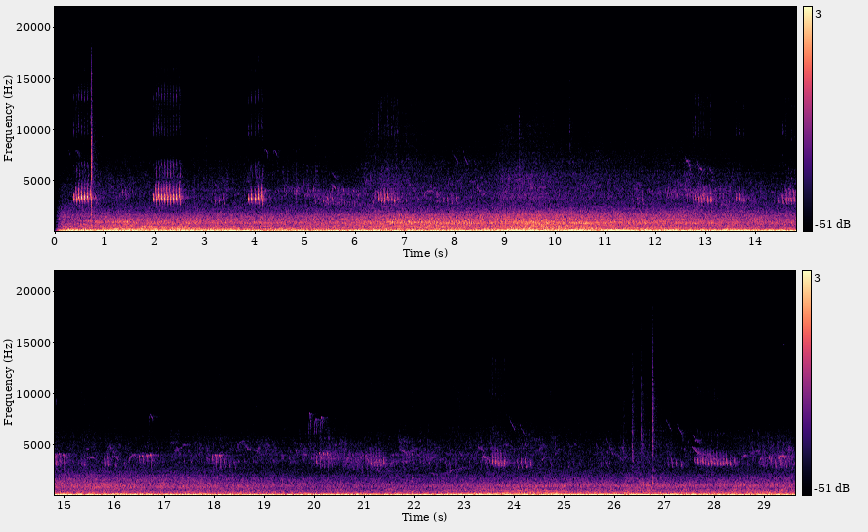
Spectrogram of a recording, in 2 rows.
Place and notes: all the mornings of the ... - mar 11 2013 mon
Maribor, Slovenia, 11 March 2013, 08:30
